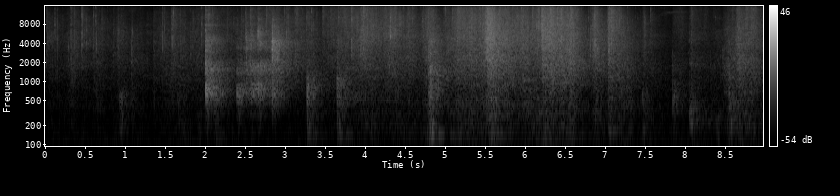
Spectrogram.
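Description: Plastic wrapping and cardboard packaging rustling and crinkling while steel desk-frame parts are handled, with scattered knocks and taps. The rustling starts suddenly about two seconds in and dies down shortly before the end.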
